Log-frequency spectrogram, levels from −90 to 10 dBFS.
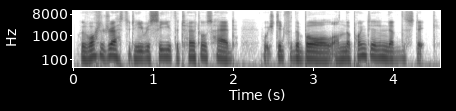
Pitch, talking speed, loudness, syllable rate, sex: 120 Hz, 275 wpm, -20 LUFS, 6.3 syllables/s, male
